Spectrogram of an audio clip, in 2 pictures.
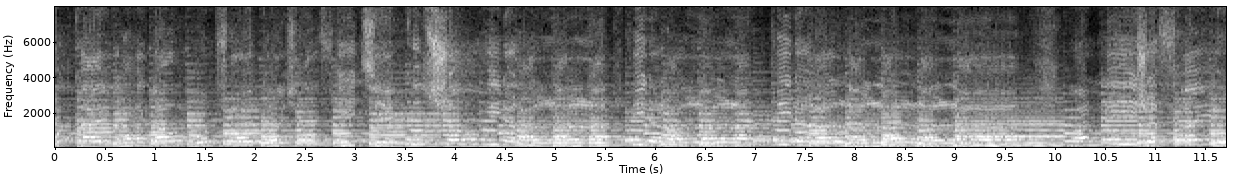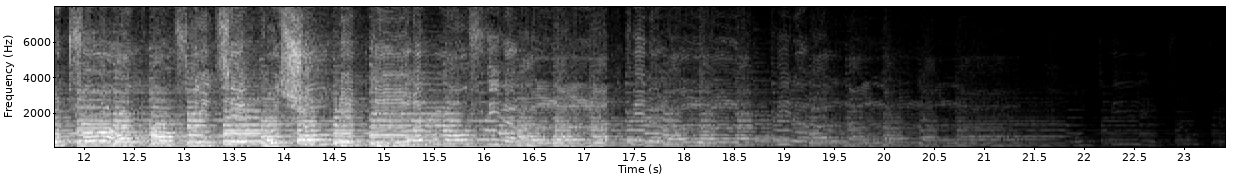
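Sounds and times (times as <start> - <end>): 
circus songs: 0.0 - 18.5.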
